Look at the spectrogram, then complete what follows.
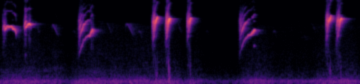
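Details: Olive-backed sunbird in vigorous song with Java sparrow imitation: high downslurred notes and sharp paired chips, delivered in short clusters roughly every second with quiet gaps.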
